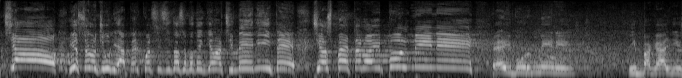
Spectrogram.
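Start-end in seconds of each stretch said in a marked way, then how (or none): 0.0-5.9 gushing welcome. Acted. Resort rep greeting the tired newlyweds at the airport, shrill with forced joy.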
